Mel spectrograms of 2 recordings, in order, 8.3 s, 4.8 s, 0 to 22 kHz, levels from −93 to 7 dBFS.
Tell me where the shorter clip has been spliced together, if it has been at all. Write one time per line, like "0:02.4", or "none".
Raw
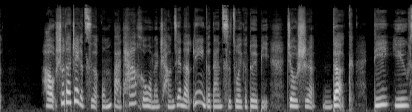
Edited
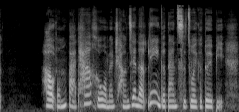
0:01.1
